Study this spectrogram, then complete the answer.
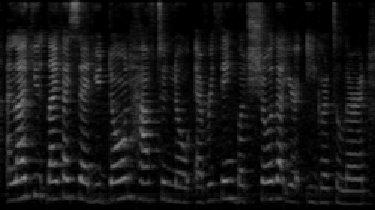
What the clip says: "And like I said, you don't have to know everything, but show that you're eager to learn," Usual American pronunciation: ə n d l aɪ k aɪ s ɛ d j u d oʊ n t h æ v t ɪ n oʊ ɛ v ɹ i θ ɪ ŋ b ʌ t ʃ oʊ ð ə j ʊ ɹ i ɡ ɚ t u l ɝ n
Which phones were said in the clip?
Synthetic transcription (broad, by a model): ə n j l aɪ k aɪ s ɛ d j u d oʊ n t h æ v t ɪ n oʊ ɛ v ɹ i θ ɪ ŋ b ʌ t ʃ oʊ ð ə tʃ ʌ ɹ i ɡ ɚ t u l ɝ n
